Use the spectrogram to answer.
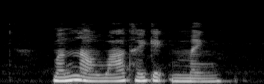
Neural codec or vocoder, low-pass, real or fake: none; 7.2 kHz; real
